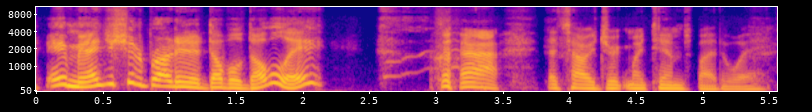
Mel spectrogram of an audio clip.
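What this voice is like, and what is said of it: Put-on Canadian accent. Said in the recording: “Your Canadian accent is both spot on and offensive at the same time. ... you're so close that it's culturally offensive”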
